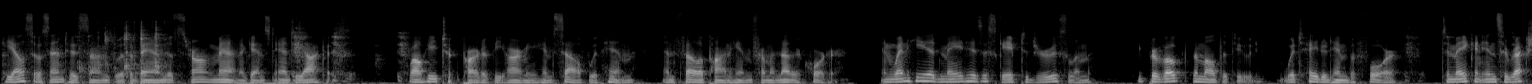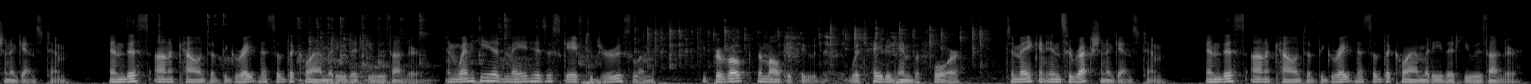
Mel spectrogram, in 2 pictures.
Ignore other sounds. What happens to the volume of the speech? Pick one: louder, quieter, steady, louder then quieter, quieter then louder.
steady.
